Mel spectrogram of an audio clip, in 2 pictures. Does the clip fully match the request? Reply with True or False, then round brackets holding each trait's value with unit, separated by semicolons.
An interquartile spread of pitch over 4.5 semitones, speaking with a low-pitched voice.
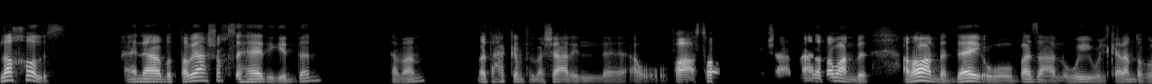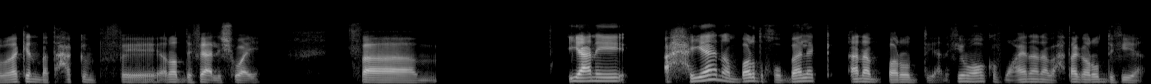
True (5.0 semitones; 115 Hz)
